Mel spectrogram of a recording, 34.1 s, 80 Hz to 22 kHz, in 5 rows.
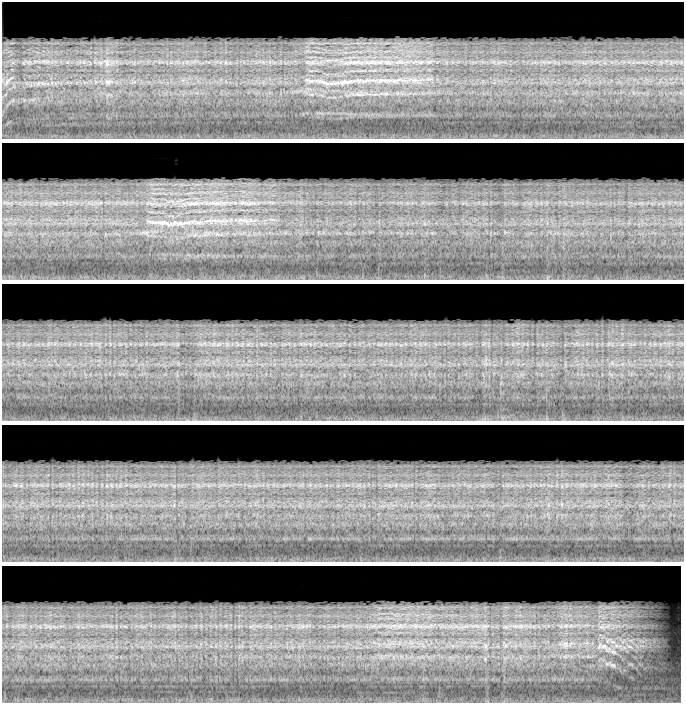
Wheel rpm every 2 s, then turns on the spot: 170, 200, 200, 200, 200, 200, 200, 200, 200, 200, 200, 200, 200, 200, 200, 200, 140.
none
